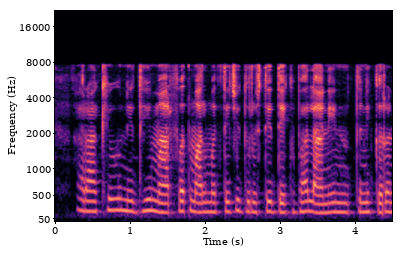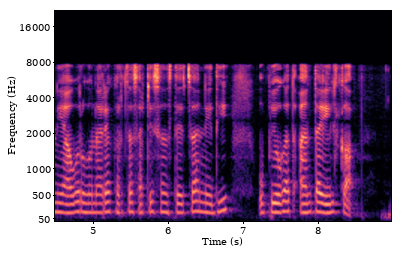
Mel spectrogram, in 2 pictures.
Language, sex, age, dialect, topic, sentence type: Marathi, female, 31-35, Standard Marathi, banking, question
